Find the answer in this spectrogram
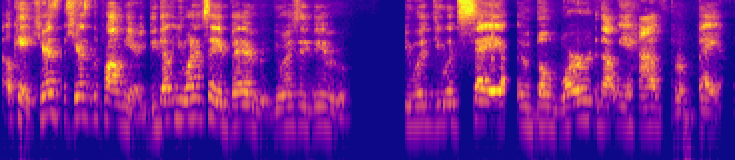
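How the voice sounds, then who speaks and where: A young adult streamer talks casually on a livestream, speaking haltingly with frequent restarts and cracking deadpan jokes. The voice is medium-pitched and the audio is poor.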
